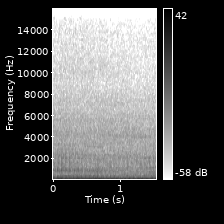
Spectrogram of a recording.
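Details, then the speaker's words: 2002 Porsche Boxster, 80,000 miles, held near 1900–2000 rpm shortly after startup: a dull, rapid knock under the engine drone keeps pace with revs. The owner hears a rod knock, though it may be something else. "I hear a rod knock. So, 80,000 miles. Someone just bought this car thinking they were getting a great deal, but it don't sound good."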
